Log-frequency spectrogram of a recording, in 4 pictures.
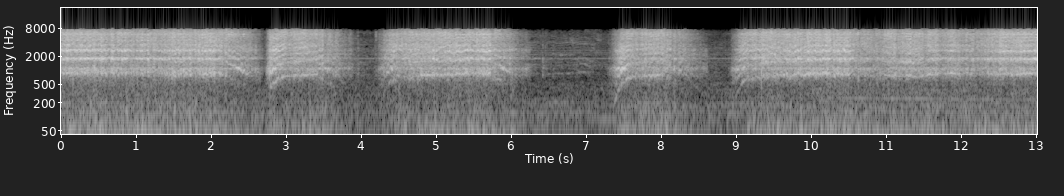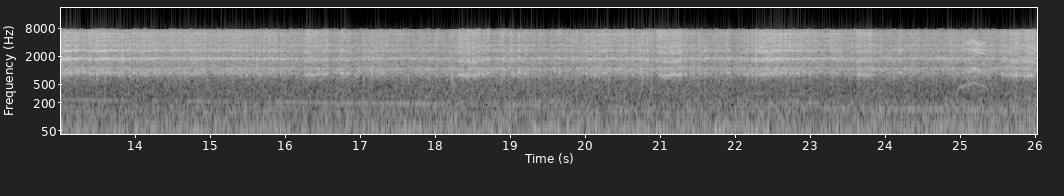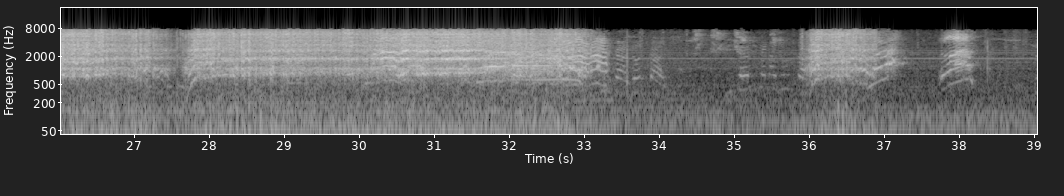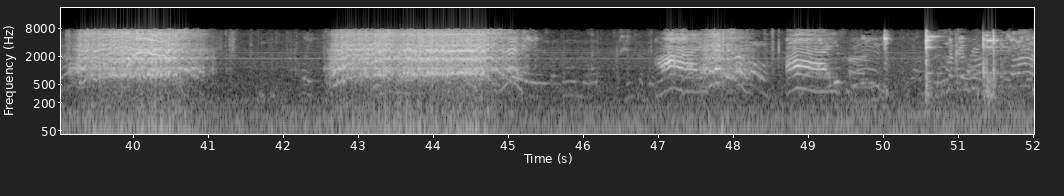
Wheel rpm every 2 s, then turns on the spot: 220, 120, 120, 50, 90, 220, 220, 230, 230, 230, 230, 230, 230, 150, 210, 220, 80, 20, 50, 60, 60, 110, 70, 10, 0, 0.
none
